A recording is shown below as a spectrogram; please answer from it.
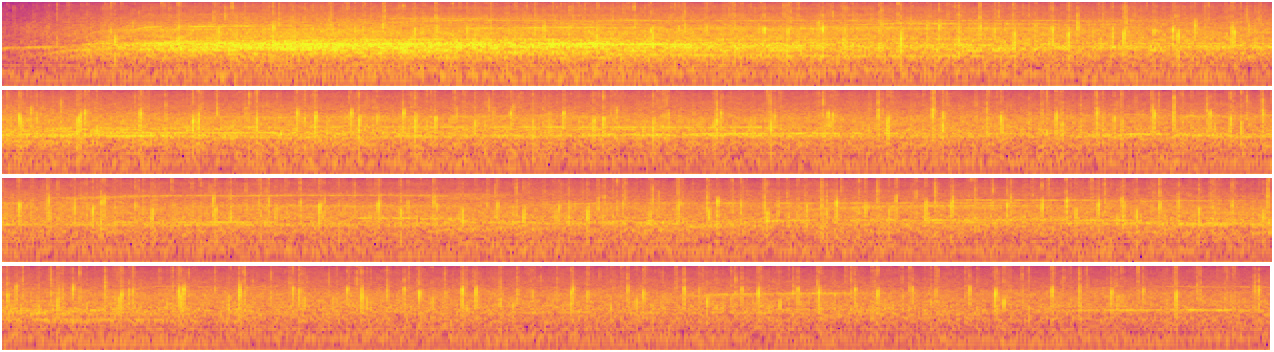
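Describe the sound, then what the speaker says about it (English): Thunderous, sustained applause fills a hall at a university convocation, with a large crowd clapping loudly and continuously and a few voices and cheers rising within it. "there would be a moment for truly thunderous applause"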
